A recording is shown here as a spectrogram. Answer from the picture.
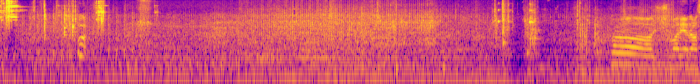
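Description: Zetor tractor's diesel engine idling steadily, with scattered clicks and knocks in the first seconds and a few short falling pitched squeaks near the end.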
